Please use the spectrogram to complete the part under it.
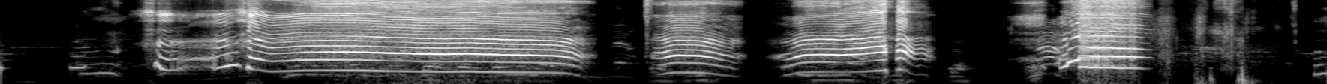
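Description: A toddler girl cries and wails loudly.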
